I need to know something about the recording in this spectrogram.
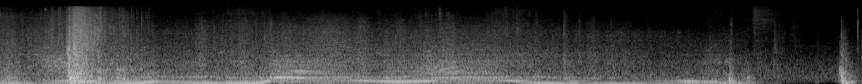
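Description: A truck engine rumbles and revs over a dirt track.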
